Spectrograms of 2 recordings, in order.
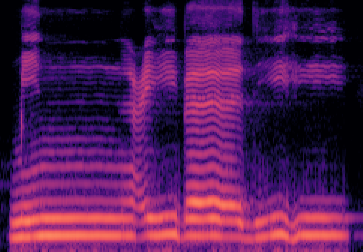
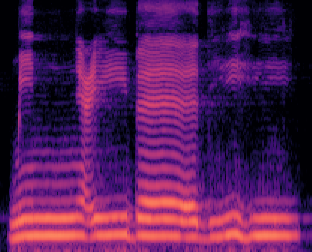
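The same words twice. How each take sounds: First: The n sound is held too long. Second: The n flows smoothly into the next sound. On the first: The speaker calls it wrong. "La deuxième erreur, c'est de prolonger son temps" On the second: The speaker calls it right. "la prononciation correcte"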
